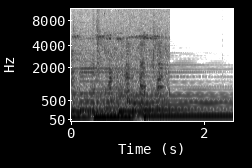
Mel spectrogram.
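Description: Background music: a held chord with a steady low note, fading slowly. The outdoor background noise cuts out about halfway through, leaving only the chord.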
